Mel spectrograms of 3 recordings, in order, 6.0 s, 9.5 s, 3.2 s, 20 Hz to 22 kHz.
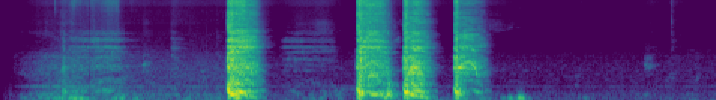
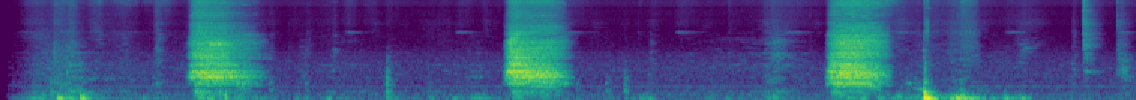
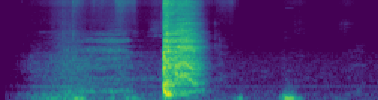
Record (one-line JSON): {"three_cough_length": "6.0 s", "three_cough_amplitude": 32768, "three_cough_signal_mean_std_ratio": 0.29, "exhalation_length": "9.5 s", "exhalation_amplitude": 25938, "exhalation_signal_mean_std_ratio": 0.34, "cough_length": "3.2 s", "cough_amplitude": 32768, "cough_signal_mean_std_ratio": 0.24, "survey_phase": "beta (2021-08-13 to 2022-03-07)", "age": "45-64", "gender": "Male", "wearing_mask": "No", "symptom_fatigue": true, "smoker_status": "Ex-smoker", "respiratory_condition_asthma": false, "respiratory_condition_other": false, "recruitment_source": "REACT", "submission_delay": "2 days", "covid_test_result": "Negative", "covid_test_method": "RT-qPCR", "influenza_a_test_result": "Negative", "influenza_b_test_result": "Negative"}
